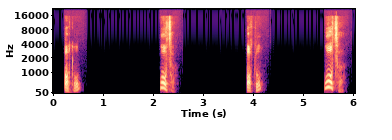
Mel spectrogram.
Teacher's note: In the word bottle and water, we stress the they both have two syllables and we stress the first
